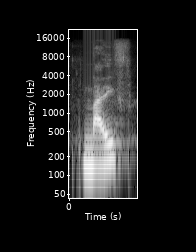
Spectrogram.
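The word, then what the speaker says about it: knife: पांचवां प्रिंसिपल वो है अगर किसी लफ्ज में n से पहले के आता है तो के हमेशा साइलेंट आ जाता है अब यहां पे के की बात हो रही है के जब ए से पहले आ जाएगा तो के साइलेंट हो जाएगा तो यहां पे देखें नो अ यह जो है के एन से पहले आया तो साइलेंट हो गया इस तरीके से नॉट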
